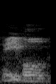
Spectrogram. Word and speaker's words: Babel: So the book is called Governing Babel, and if you are British, you pronounce it Babel.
